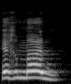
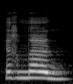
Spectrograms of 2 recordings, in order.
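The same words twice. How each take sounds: First: Loud, higher cry for Hermann; desperate cry. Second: Loud, higher second call for Hermann; desperate cry repeated. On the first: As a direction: call out from the locked trunk in terror. (appel désespéré et fort) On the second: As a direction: call out again, still unanswered. (second appel désespéré) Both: A narrator's reading. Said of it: "je me mis à crier de nouveau et à appeler Hermann".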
